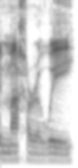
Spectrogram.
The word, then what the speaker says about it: Moher: And there's places, Moher, the way they spell it is funny here, but I kind of say Moher, which kind of is the way I would pronounce it.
